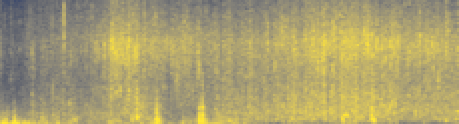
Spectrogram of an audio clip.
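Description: Fish flap and splash in a net.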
